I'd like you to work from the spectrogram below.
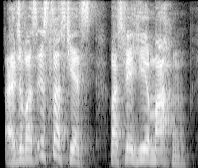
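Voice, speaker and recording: Woman doing grumpy old husband, low mutter, lazy and whiny about everything. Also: animated, moderate pace, fairly bright tone. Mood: grumbling. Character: grumbling lazy older husband.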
